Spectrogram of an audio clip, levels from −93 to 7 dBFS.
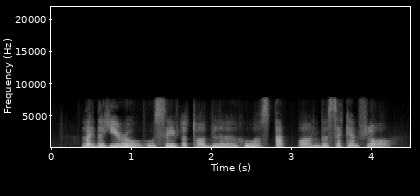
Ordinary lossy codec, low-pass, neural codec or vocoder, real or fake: none; none; codec, 16 kHz, 0.5 kbps, X-Codec, WavLM features, trained on Multilingual LibriSpeech; fake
